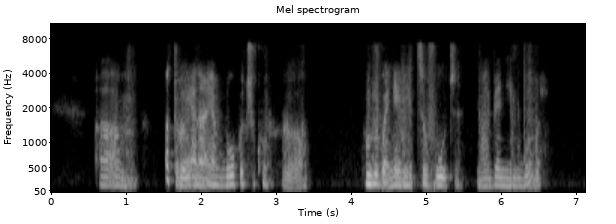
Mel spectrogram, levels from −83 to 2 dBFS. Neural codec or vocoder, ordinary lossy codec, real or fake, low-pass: codec, 16 kHz, 1.1 kbps, Voila-Tokenizer; none; fake; 7.2 kHz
